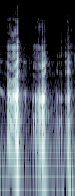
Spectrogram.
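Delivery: a burst of disbelieving laughter; startled, amused laugh; real laugh. Real, not acted. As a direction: laugh out loud at the irony. Laughs at mom's dating news.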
